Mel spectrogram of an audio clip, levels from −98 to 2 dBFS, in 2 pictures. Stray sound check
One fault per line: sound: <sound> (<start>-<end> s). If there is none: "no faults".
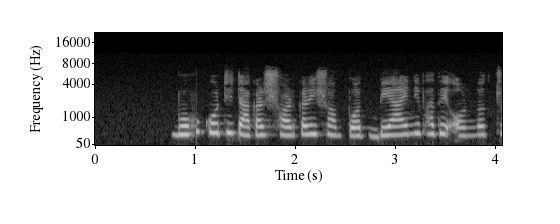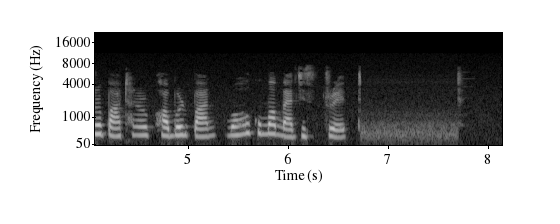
no faults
